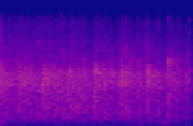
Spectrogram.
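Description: An audience claps steadily, a dense, even wash of many hands applauding without pause, with no voices rising above it.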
